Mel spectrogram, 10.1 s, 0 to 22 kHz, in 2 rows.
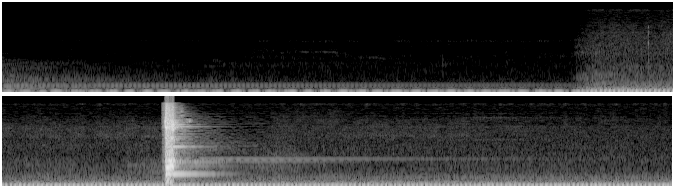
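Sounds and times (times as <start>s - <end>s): metallic ring: 6.0s - 9.8s.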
